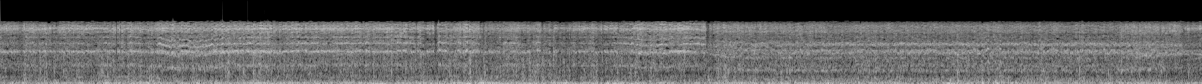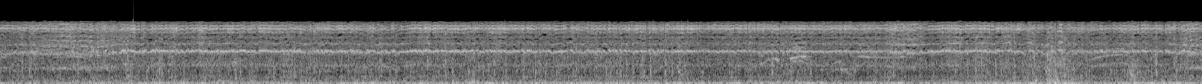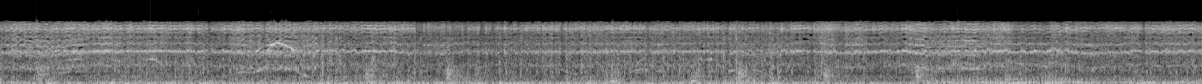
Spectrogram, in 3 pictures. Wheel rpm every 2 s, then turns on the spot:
230, 230, 230, 220, 190, 200, 210, 230, 230, 230, 230, 230, 220, 230, 220, 230, 220, 230.
none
